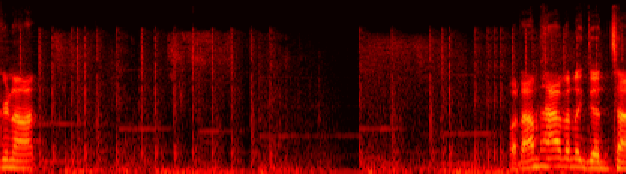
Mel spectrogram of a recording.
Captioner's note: weapons firing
